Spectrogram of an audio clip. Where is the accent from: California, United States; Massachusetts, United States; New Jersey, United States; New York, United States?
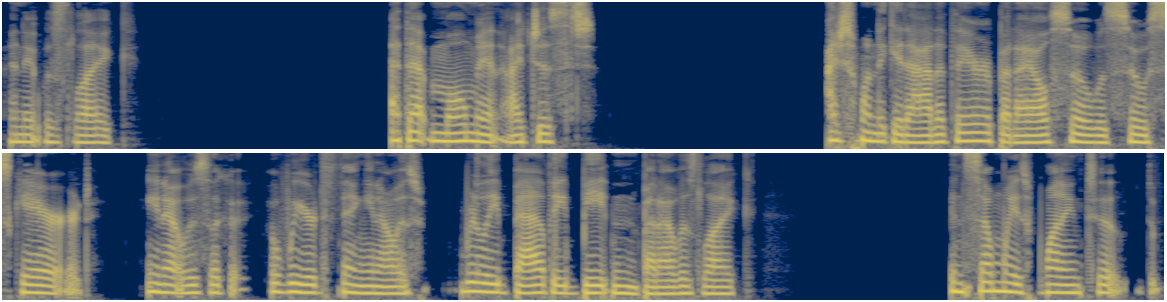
Massachusetts, United States; Wayland; also born or lived in Newton / Seattle; I was born in Newton, and then we moved to Seattle. And we moved to this town called Wayland, Massachusetts, mm-hmm. and it was like an all-white town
